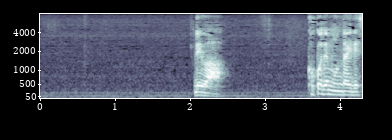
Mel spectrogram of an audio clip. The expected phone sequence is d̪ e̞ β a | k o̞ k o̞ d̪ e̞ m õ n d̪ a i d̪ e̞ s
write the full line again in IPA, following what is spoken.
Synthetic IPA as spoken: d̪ e̞ β a | k o̞ k o̞ d̪ e̞ m õ n d̪ a i d̪ e̞ s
